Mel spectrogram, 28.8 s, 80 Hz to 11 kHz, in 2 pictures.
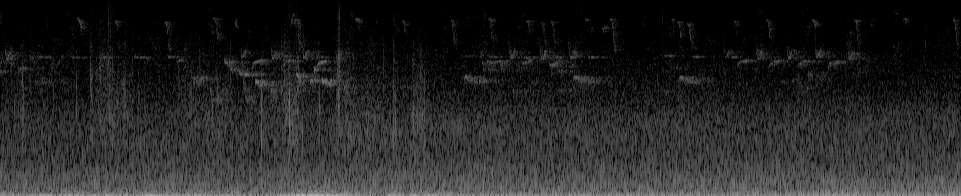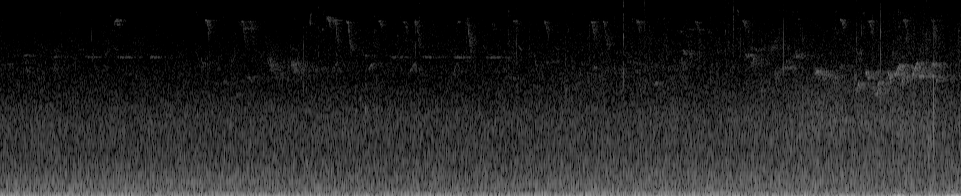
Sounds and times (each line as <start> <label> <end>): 0.0 slow walk 7.8
0.0 dry leaves 9.4
0.0 birds 28.8
0.0 wind 28.8
17.5 dry leaves 28.8
22.0 slow walk 28.8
